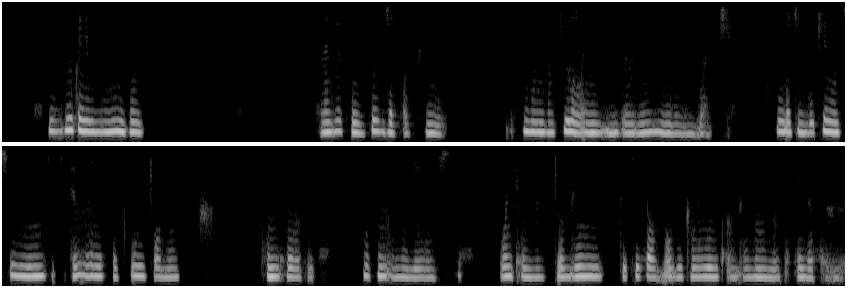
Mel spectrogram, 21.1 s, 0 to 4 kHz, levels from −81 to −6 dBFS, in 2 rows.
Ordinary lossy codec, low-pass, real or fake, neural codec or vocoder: MP3, 24 kbps; 3.6 kHz; fake; codec, 16 kHz, 0.5 kbps, FreqCodec, larger model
